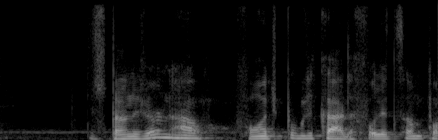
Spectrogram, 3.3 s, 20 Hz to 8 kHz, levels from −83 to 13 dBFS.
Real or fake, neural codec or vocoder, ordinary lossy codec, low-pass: fake; codec, 16 kHz, 2 kbps, X-Codec, HuBERT features, trained on general audio; none; none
